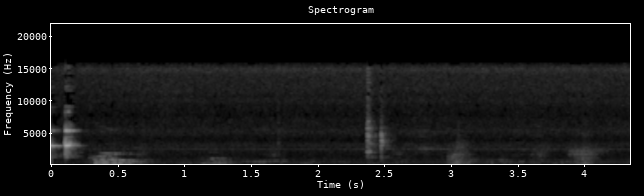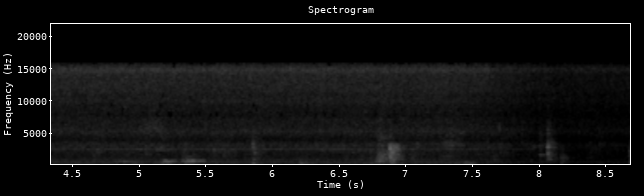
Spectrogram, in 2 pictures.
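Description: A metal ladle clinks against a ceramic bowl and pot.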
